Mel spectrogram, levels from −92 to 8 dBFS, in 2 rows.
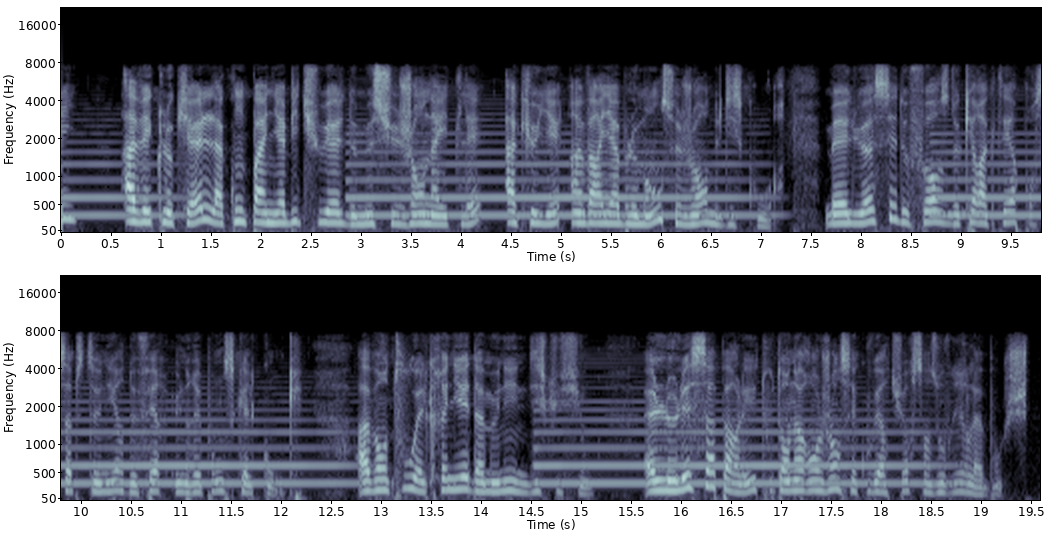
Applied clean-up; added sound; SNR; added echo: none; Wind instrument, woodwind instrument; 11 dB; none.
